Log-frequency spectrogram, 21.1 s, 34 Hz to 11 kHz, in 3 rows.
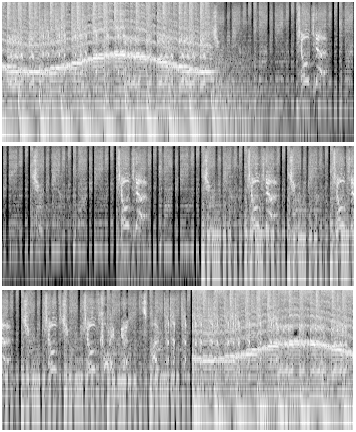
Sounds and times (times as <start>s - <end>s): Techno: 0.0s - 21.1s.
